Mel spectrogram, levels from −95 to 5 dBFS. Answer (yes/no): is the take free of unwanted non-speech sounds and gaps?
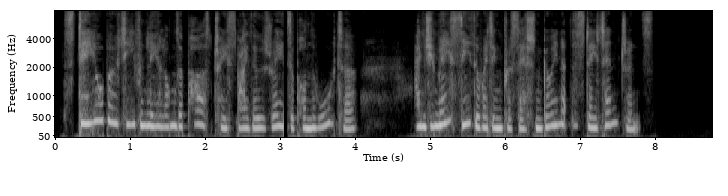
no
